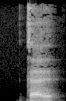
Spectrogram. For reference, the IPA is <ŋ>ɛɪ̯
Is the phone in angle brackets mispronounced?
yes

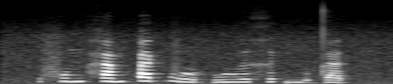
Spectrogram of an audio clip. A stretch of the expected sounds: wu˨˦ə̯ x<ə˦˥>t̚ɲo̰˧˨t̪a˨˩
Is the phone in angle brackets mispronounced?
yes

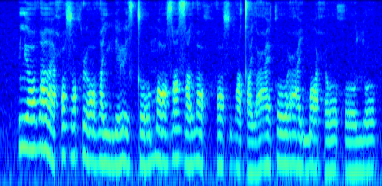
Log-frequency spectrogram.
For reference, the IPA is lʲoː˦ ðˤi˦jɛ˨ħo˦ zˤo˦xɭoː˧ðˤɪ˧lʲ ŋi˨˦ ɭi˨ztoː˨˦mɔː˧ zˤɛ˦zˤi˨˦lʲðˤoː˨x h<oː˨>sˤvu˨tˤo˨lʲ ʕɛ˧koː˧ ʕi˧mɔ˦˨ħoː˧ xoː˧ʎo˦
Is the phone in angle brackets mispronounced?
yes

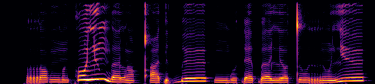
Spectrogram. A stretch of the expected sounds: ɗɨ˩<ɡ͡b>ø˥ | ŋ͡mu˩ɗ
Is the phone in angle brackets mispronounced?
no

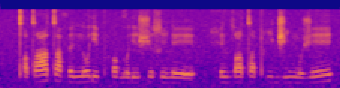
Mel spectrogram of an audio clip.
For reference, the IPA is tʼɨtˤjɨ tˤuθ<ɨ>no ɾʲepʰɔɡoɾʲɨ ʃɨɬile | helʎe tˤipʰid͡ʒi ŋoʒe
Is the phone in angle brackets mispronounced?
no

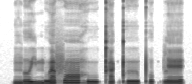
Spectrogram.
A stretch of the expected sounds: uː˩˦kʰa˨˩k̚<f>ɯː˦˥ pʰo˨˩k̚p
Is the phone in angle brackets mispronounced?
yes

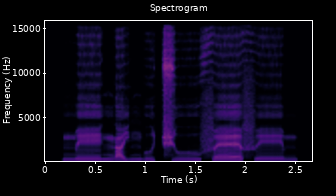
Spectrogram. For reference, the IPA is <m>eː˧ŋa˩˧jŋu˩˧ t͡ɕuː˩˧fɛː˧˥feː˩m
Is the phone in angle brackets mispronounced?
no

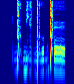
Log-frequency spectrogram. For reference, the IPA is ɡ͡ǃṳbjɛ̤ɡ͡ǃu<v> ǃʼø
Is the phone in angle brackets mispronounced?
yes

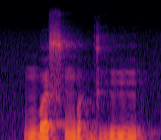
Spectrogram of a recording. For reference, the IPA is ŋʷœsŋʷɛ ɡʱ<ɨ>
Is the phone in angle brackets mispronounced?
no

